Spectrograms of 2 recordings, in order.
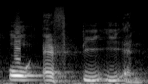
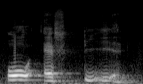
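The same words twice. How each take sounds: The two takes are said the same way.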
